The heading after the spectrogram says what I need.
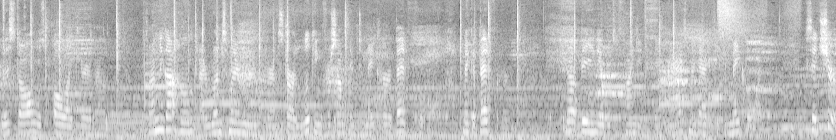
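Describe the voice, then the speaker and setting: A young woman with a mid-pitched voice reads a creepy first-person tale aloud. She sounds like an amateur reader who sometimes trips and repeats a phrase, and loud music runs behind her. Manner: amateur read-aloud with stumbles and rereads. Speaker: guest story reader. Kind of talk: first-person scary story reading. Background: loud background music.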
